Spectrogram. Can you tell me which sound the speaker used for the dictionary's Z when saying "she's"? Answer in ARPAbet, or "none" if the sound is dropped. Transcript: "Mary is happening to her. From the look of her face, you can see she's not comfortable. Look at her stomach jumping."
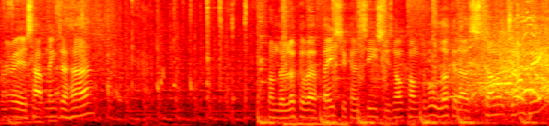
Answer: Z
